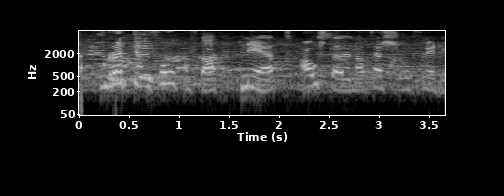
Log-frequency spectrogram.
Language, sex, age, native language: Icelandic, female, 50-59, Icelandic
